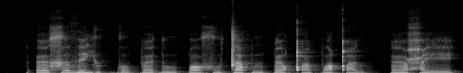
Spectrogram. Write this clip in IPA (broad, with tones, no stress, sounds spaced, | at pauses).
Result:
ʔ œ˨ x ə˨˦ ð e˦ j ɯ˨ ɡ͡b o˨ p œ˨ ɗ u˨˦ ɓ ɔ˦˨ x u˨ t a˦ p ɯ˨ ɓ œ˦ w qʼ u˨ p ɔ˦ qʼ ɯ˨ | œ˨ ħ e˨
